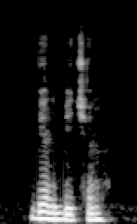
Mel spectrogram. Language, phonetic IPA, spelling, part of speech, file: Polish, [vʲjɛlˈbʲit͡ɕɛl], wielbiciel, noun, LL-Q809 (pol)-wielbiciel.wav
